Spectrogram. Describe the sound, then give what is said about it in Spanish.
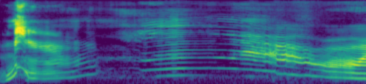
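A person vocally mimics an angry cat, producing a rising yowl followed by a long, wavering drawn-out growl-like meow, loud with strong harmonic tones, with no other talking. “Y cuando tú ves al gato que hace...”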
